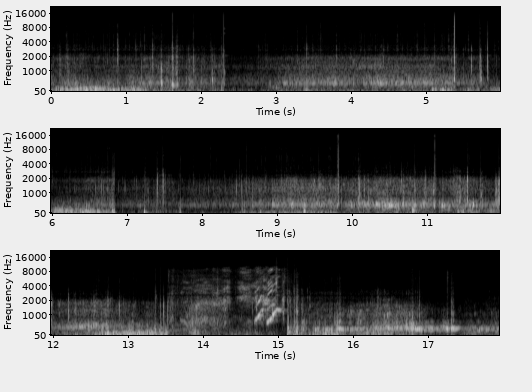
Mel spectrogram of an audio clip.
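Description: Muffled gurgling and sloshing of water heard by a camera held underwater, dull and cut off at the top, with scattered sharp clicks. Near the end comes a brief, brighter burst of splashing and bubbling as the camera moves through churned water near the surface.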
